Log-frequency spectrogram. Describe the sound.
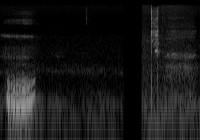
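A person gives a single short, loud yelp imitating a dog's bark, then quiet background hiss with a brief pause and some faint rustling.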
